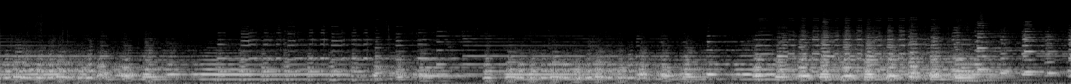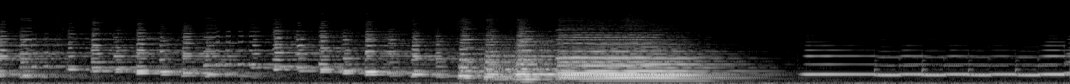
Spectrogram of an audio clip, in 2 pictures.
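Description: Music, with no technical fault to report. Nothing goes wrong at any point in the clip.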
